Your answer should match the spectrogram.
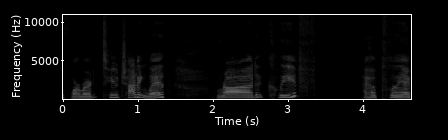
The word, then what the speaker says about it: Khleif: I'm your host, Michelle Kessle, and today I'm joined by someone that I'm really looking forward to chatting with, Rod Clee. I hopefully I pronounced your last name correctly.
